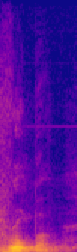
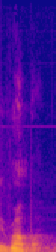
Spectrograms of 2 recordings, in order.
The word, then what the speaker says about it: rumba: you you call RBA it's it's Roomba but most people say Rumba you know they don't know how to say it but anyway um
